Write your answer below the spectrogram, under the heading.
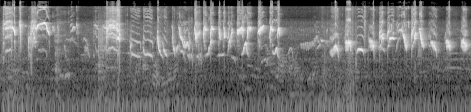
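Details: Cage-kept greater green leafbird in rich, varied song with pelatuk bawang filler, used as a lure and master song for training: a dense jumble of sharp whistles, chips and slurred notes, then quick repeated phrases.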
